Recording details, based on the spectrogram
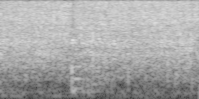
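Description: Chicken feet sizzle loudly in a wok with soy sauce while being stir-fried, a steady, close hiss of hot oil with a brief scrape of stirring.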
